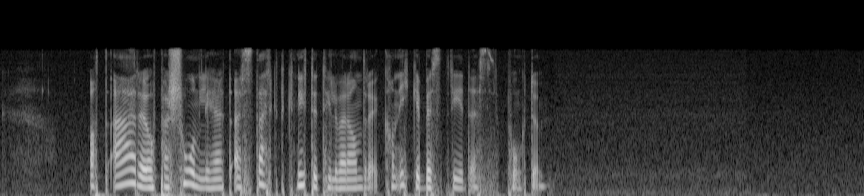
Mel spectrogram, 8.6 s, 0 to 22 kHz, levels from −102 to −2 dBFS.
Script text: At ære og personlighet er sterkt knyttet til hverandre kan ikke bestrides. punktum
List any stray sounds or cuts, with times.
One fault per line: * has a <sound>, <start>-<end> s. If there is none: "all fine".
all fine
